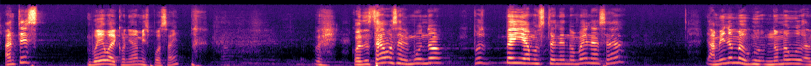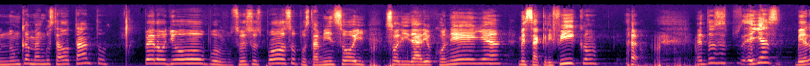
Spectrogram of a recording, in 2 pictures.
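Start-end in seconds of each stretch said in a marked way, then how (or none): none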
